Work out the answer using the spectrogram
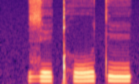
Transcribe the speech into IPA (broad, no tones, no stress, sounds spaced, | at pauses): z e ǃʰ o t ẽ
